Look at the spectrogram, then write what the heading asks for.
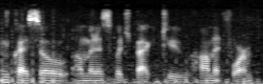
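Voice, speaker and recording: Low, flat-voiced man playing a tabletop game. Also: fairly quick, a little hiss or hum. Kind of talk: casual game chat.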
